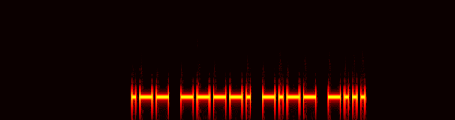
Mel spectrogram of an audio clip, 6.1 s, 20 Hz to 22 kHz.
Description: Morse code, heard as a keyed tone, about 22 wpm, 700 Hz. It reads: W9YB
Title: USA Call Signs - 4 Characters - Repeated 2x - 22wpm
